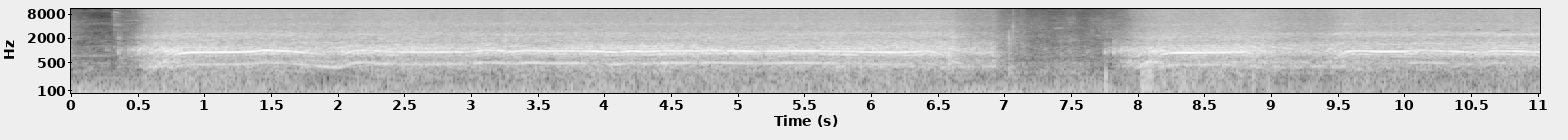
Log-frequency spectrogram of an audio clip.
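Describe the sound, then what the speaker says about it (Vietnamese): A chainsaw cuts small branches from an ancient banyan tree more than 200 years old, running loud and steady for about six seconds, briefly dropping off, then revving up again. "Nhà ba của Hoa đến đây cưa mấy cái nhánh nhỏ xíu à"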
